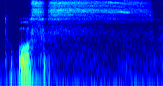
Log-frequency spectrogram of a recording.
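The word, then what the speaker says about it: Dwarshuis: We got Ben Dwasus. I'm pronouncing it wrong. That's alright. Sixers. Dwasus. Is it a silent D? Dwasus. Dwasus. There you go. Dwasus.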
